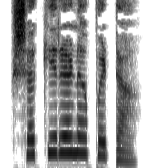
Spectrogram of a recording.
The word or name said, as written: ಕ್ಷಕಿರಣಪಟ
